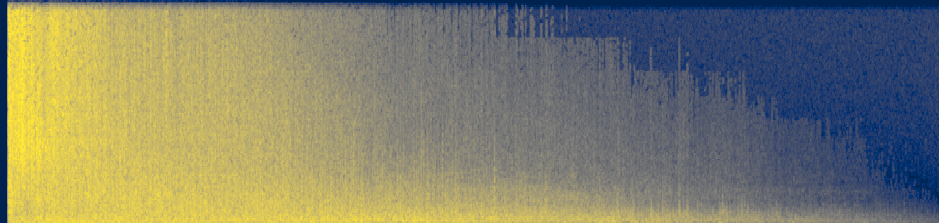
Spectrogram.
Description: Explosion Long Close

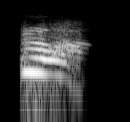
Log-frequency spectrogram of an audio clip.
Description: SNES Fighting Scream

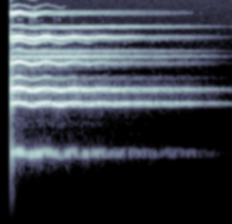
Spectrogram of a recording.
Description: Inspiration Single Low

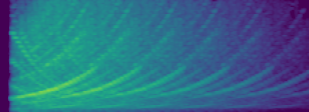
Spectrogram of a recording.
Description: Scene Change Long Delay

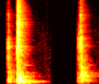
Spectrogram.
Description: Light Switch Wide Panel, Wall Gentle

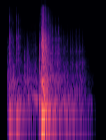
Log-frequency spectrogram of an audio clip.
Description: Air Conditioner Panel Close

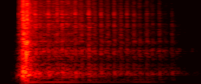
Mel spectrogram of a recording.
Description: Kitchen Scale Weigh Remove

